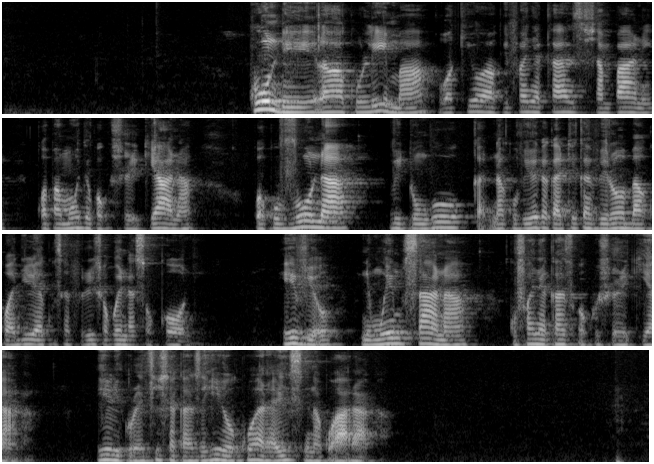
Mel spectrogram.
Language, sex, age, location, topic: Swahili, male, 25-35, Dar es Salaam, agriculture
